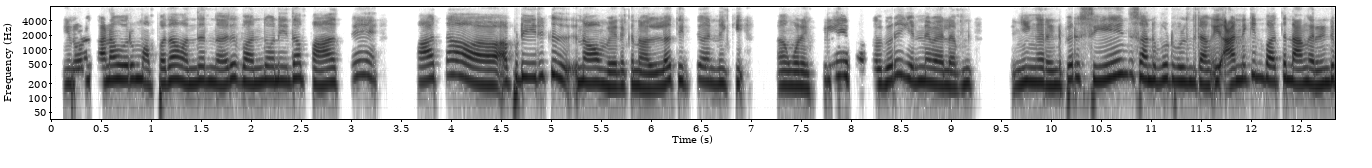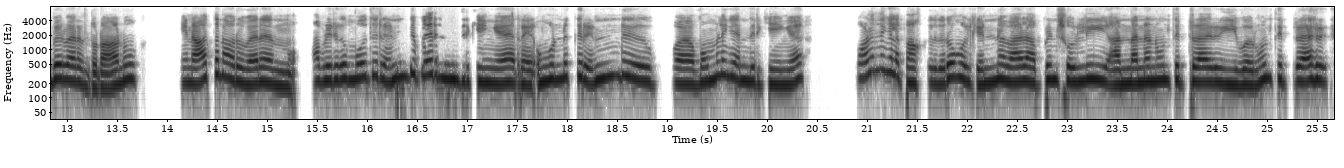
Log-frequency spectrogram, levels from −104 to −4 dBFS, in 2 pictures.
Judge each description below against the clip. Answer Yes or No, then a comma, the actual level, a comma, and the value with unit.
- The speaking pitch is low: No, high, 225 Hz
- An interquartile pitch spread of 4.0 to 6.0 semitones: No, average, 3.6 semitones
